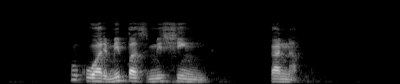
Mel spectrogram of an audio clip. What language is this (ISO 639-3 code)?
qwa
